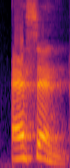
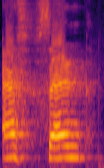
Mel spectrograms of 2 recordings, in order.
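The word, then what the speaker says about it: ascent: को नहीं पढ़ते हैं जैसे देखिए एसेंट हम क्या पढ़ रहे एसें यहां पे एस सेंट या एस कैंट ऐसे नहीं पढ़ रहे वैसे तो सी के साथ ई हो तो स उच्चारण निकलता है तो एसस नहीं पढ़ रहे हम केवल एस पढ़ रहे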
